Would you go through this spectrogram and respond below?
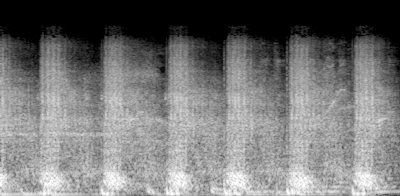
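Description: Gunfire from the RoboCop video game comes in six loud, regularly spaced blasts about a second apart, each a heavy boom with a short rolling decay and no talking.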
